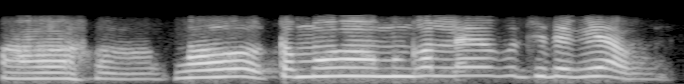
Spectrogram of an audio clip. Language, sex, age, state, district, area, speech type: Odia, female, 45-60, Odisha, Angul, rural, conversation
